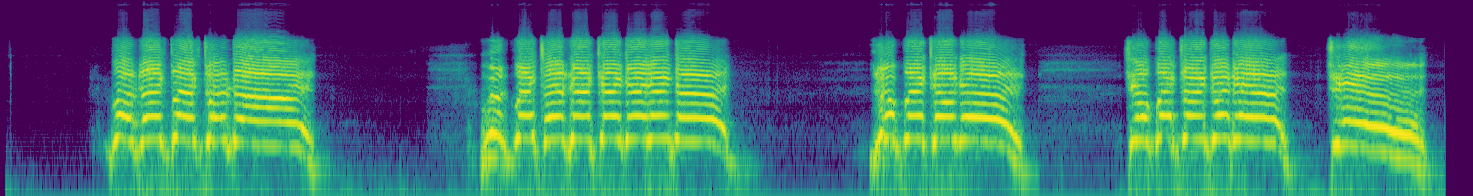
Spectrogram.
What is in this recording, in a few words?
a old man yelling; humor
